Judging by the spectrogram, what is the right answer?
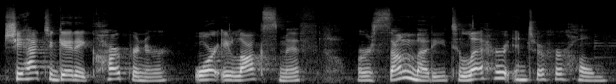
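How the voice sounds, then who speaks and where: A woman reading a children's bedtime story in an expressive, dramatic way with deliberate, emphatic pauses. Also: medium pitch. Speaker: storyteller, show host. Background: music.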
